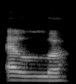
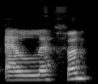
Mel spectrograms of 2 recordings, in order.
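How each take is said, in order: First: The middle syllable has a reduced schwa vowel. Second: The middle syllable has a full vowel. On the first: "we say elephant" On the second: "Instead of elephant"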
